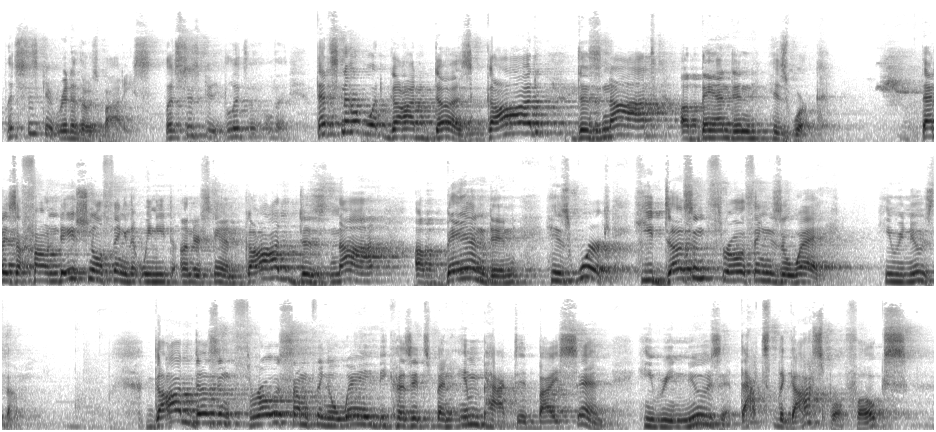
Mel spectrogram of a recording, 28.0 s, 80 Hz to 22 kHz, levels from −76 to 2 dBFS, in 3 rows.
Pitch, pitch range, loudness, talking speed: 195 Hz, 170-235 Hz, -16 LUFS, 140 wpm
